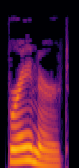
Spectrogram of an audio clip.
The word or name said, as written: brainerd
